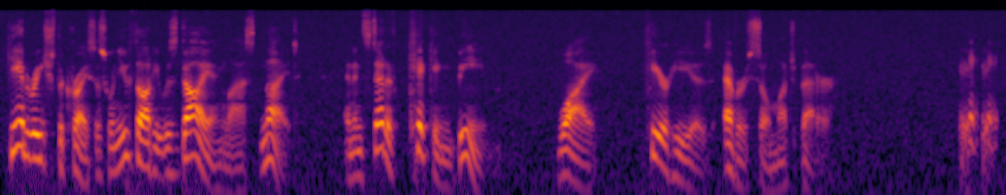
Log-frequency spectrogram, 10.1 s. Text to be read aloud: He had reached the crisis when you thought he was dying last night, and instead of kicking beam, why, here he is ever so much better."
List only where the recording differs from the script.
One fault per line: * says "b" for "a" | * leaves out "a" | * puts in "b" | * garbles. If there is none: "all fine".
all fine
